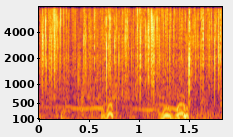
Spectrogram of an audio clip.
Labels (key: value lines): label: biophony, cascading saw
recorder: SoundTrap 600 or HydroMoth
